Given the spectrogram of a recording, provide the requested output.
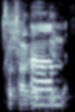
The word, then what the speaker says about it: Otago: Otago, Otago.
